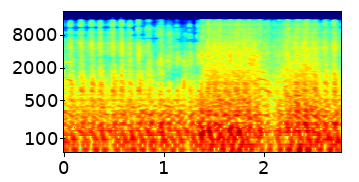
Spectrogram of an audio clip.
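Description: Rapid automatic gunfire from the mobile battle royale game BGMI, loud dense bursts of shots running continuously with no pause, mixed with game sounds.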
